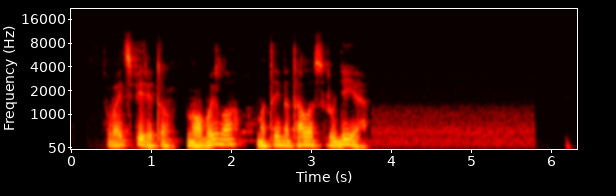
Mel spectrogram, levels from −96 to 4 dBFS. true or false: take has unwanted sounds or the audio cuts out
false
